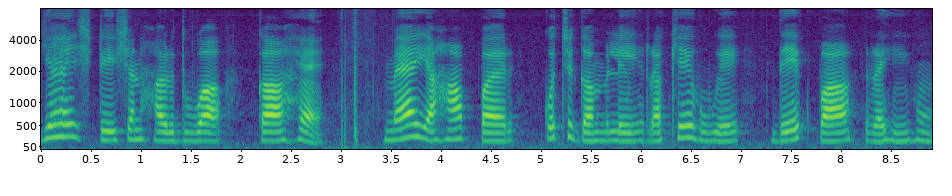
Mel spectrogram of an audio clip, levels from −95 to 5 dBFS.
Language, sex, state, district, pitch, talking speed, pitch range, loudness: Hindi, female, Madhya Pradesh, Katni, 185 Hz, 110 wpm, 180-215 Hz, -18 LUFS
